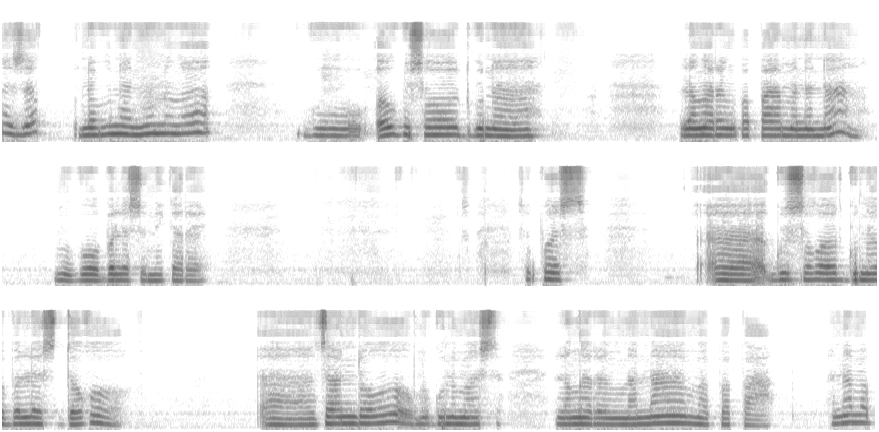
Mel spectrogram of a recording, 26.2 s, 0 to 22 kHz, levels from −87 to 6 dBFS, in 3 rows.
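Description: Throughout the speech, tones sound rough and grainy rather than clean, and nothing reaches above 12.3 kHz. The likely cause is heavy Opus compression in its music mode, at a rate consistent with about 12 kbps. A spectrogram shows a hard ceiling at 12.3 kHz and speckled, noise-filled bands where harmonics should be.

At 17.21 s a pre-echo appears. A short hiss of about 10 ms runs ahead of a sharp attack because the codec spread its quantisation noise across the whole transform block, including the quiet moment before the onset. The waveform shows low fuzz just before the transient, and the spectrogram shows a thin vertical smear.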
